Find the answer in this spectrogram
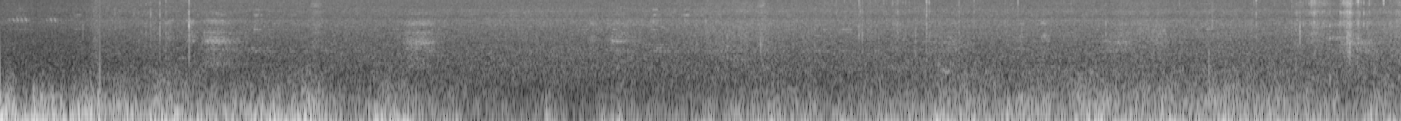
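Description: Wind buffeting the microphone outdoors: a loud, gusty low rumble under a steady hiss, with a few faint rustles and clicks near the end.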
